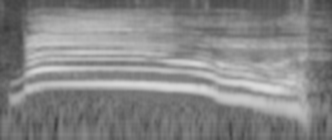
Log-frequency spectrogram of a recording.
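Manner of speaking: hammed-up terrified scream, very high and loud; long melodramatic wail of horror; scared shout. Heroine confronted by Voldemort, hammed-up scared shout. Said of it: "I shouted in a scared voice".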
